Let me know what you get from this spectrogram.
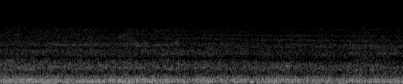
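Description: Electric suburban local train (EMU) running past on the track: a steady low rumble of its wheels on the rails.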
